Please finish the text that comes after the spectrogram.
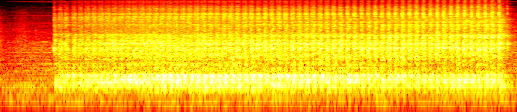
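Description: A wood lathe turns a small tenon for a bird feeder with tailstock support, giving a loud, steady, close whirring hum with a rapid pulsing buzz that cuts in abruptly and stops sharply about five seconds later.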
